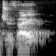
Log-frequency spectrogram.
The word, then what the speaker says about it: Gervais: So top of my head, straight first person that popped up was a sports psychologist called Michael Gervais, spelled like Ricky Gervais.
